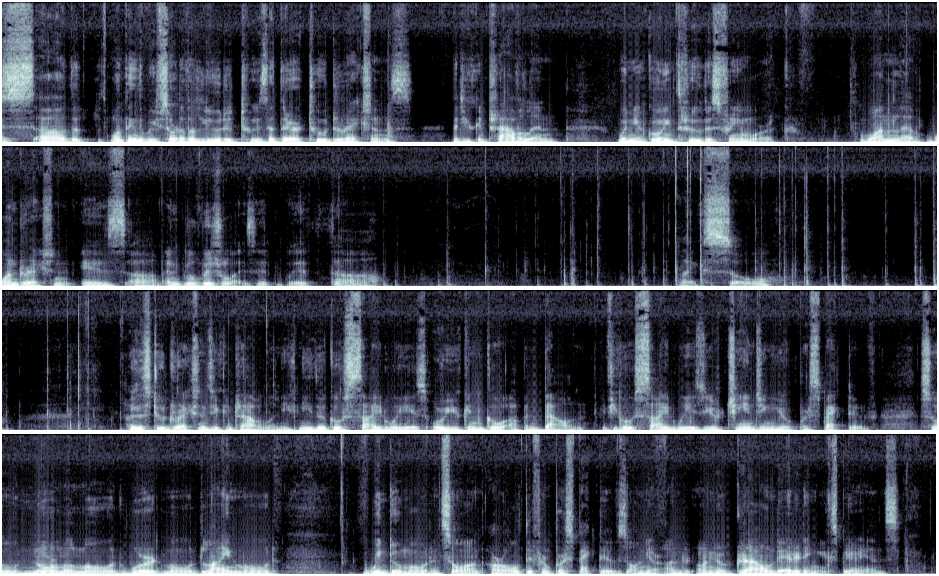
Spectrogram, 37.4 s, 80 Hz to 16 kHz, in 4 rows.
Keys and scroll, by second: 9.0 super+b, 9.6 /, 11.4 ctrl+n, 11.7 ctrl+n, 12.2 ctrl+p, 13.0 ctrl+n, 13.8 ctrl+m, 15.0 super+v, 15.6 super+v, 16.1 super+w, 17.2 super+v, 17.6 shift+k, 17.7 super+v, 18.0 super+v, 19.4 Escape, 19.6-21.6 typing.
